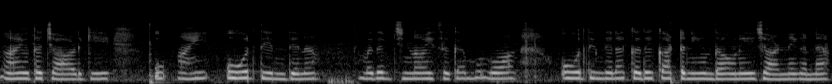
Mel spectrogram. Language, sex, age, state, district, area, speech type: Dogri, female, 18-30, Jammu and Kashmir, Jammu, rural, spontaneous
